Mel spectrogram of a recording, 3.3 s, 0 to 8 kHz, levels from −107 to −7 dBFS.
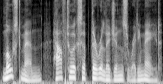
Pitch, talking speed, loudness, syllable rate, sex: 115 Hz, 165 wpm, -19 LUFS, 4.5 syllables/s, male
